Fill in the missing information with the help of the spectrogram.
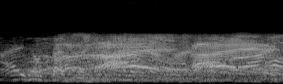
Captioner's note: chatter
